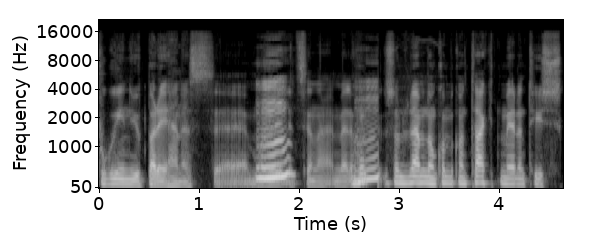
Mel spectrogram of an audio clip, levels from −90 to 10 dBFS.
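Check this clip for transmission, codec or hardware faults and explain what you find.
Three short jumps in the speech point to dropped buffers.

Dropped buffer (overrun), at 0.81 s, 2.79 s and 3.53 s: likely the capture side missed collecting samples before they were overwritten, so roughly 20 ms, 70 ms and 20 ms vanish. Each splice skips ahead, with the longer gap at 2.79 s.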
